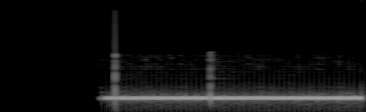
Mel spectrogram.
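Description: A telephone ringback tone from an outgoing call begins after a brief silence, one steady, low electronic burr held continuously and clearly, with a couple of faint line clicks and no voices.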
